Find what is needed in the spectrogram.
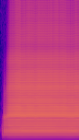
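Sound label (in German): POSAUNE VIBRATO; Best Service; Alpine Volksmusik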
